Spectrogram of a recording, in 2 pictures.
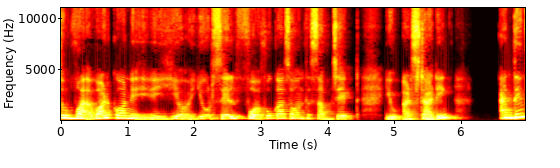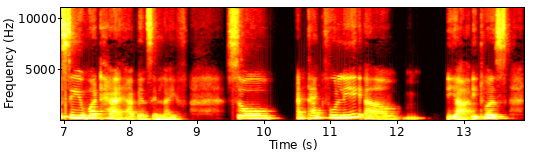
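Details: Adult woman who stammers; stuttering.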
